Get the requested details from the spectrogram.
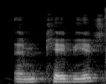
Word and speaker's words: MKBHD: MKBHD. Did I say that right? – MKBHD.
